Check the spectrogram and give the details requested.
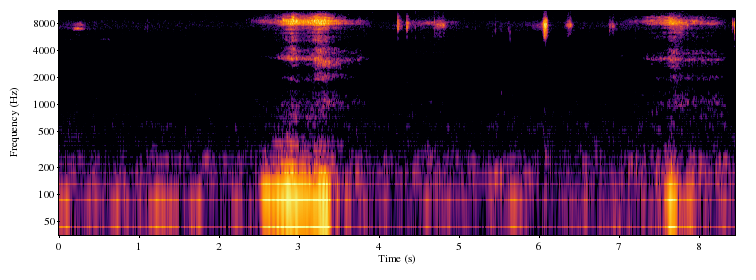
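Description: A single loud, low rumbling snore with a fainter one later against quiet room noise; snoring in a sleeping dog.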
